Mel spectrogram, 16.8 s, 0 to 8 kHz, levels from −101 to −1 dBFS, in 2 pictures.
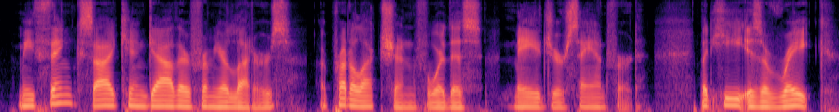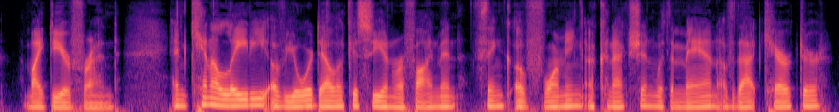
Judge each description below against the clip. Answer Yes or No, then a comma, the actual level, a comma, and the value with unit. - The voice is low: Yes, low, 105 Hz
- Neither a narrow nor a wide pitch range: Yes, average, 3.2 semitones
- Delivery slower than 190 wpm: Yes, average, 145 wpm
